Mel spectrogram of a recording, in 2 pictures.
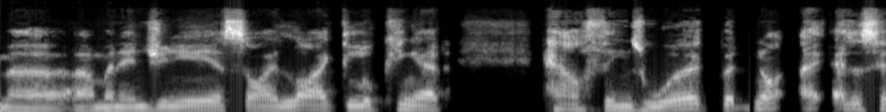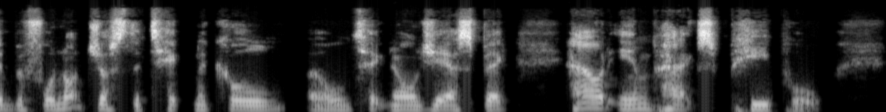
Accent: Australia; now in London, United Kingdom; I'm obviously Australian. I now live in London, lived here for 13 years

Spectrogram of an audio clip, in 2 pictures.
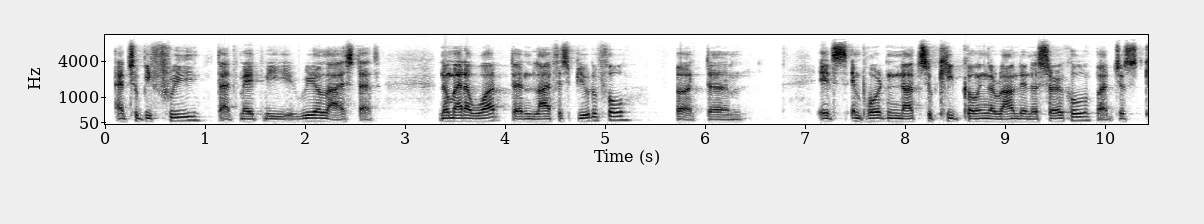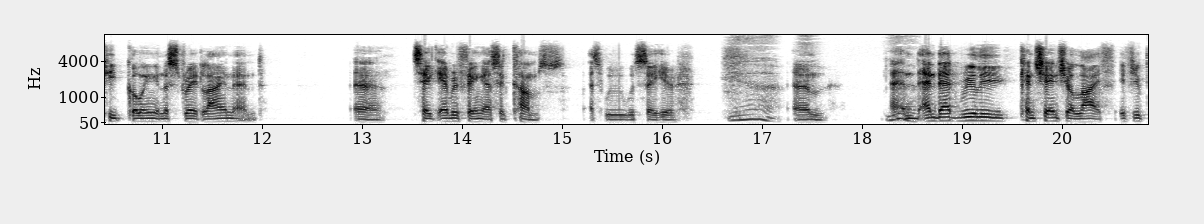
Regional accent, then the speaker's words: Denmark; from Denmark that just wanted to walk those 800 kilometers.

